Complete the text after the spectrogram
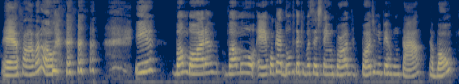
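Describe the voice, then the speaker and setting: A woman's voice: high-pitched, takes it slowly. A woman, hosting a casual live stream as a nurse and chatting directly with her viewers, sounding tired. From Brazil. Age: 40s. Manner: chatty, warmly addresses viewers directly, frequent fillers.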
